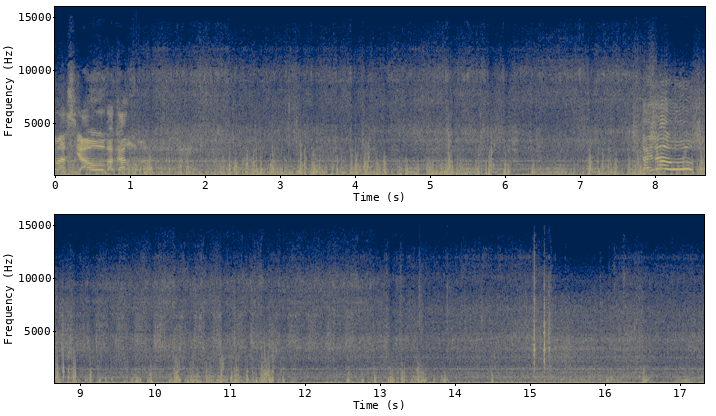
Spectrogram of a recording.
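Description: Wind rushes loudly past, outdoors.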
